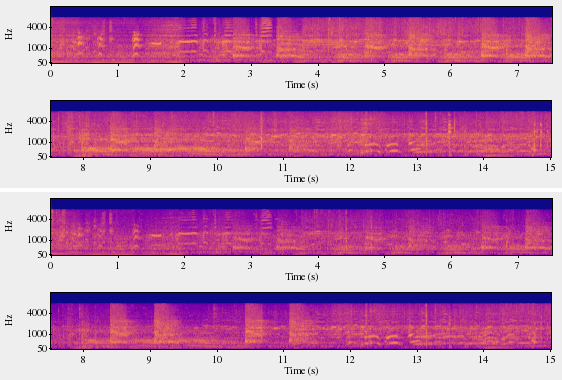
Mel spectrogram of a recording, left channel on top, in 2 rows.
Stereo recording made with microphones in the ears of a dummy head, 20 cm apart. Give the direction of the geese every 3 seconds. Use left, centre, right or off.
centre, left, left, left, centre.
